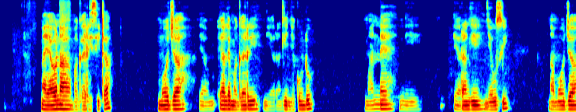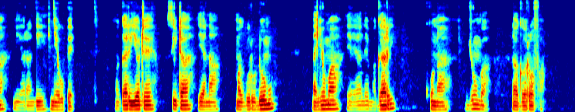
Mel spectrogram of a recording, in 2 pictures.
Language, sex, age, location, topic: Swahili, male, 18-24, Kisumu, finance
